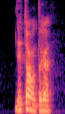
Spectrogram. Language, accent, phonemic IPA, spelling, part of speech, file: French, Canada, /de.tɔʁ.dʁɛ/, détordrait, verb, LL-Q150 (fra)-détordrait.wav
- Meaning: third-person singular conditional of détordre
